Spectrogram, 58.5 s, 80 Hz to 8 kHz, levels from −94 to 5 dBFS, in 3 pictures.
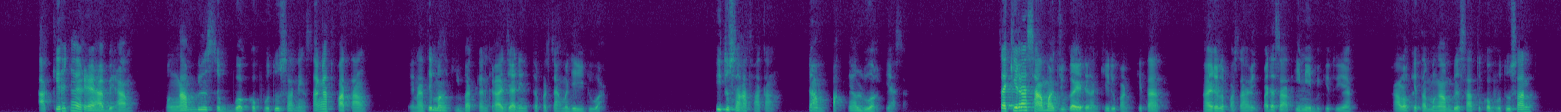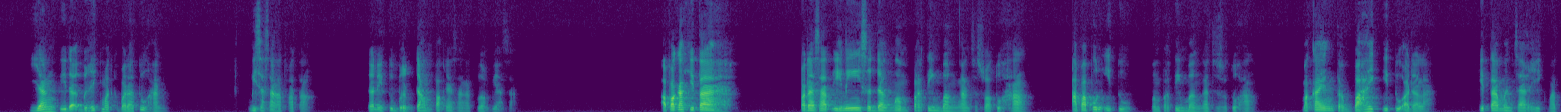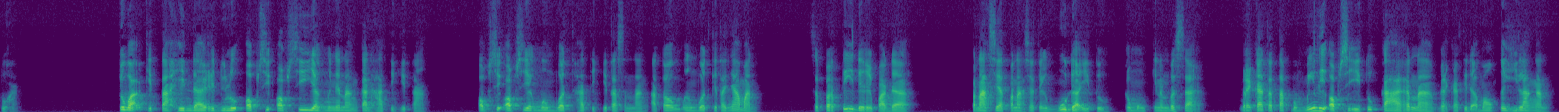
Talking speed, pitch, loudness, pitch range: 120 wpm, 100 Hz, -28 LUFS, 100-115 Hz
